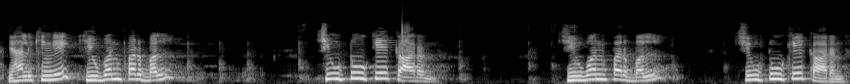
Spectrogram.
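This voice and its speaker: A male physics teacher lecturing at a board, who keeps asking questions and answering them himself. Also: high voice. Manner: repetitive, asks questions then answers them. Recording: dull lo-fi sound.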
